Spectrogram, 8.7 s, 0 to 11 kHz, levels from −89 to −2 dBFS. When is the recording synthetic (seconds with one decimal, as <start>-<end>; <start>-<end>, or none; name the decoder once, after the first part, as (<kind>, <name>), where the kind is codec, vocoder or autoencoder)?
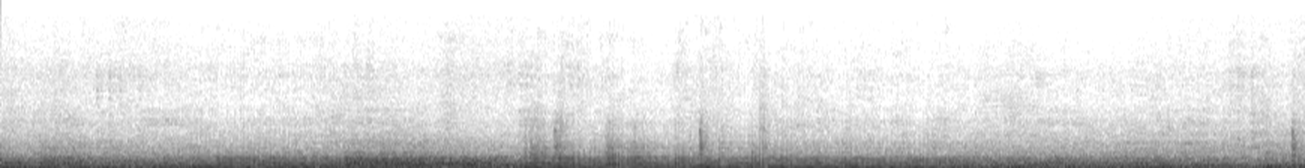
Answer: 1.3-2.3 (vocoder, Vocos); 3.5-6.3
